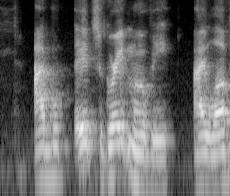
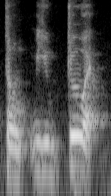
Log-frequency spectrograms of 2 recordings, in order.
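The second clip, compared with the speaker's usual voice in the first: pleading with the screen; 3 semitones higher than usual. Retold or imitated. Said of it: "I'm like".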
